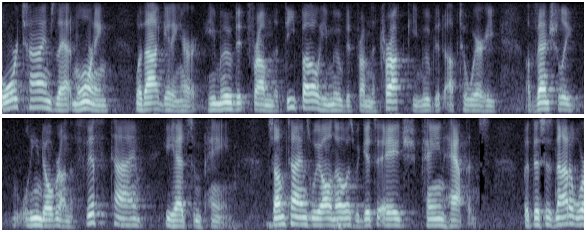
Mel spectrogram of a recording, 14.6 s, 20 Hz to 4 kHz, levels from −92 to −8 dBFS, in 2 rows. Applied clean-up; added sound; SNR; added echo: none; none; none; none.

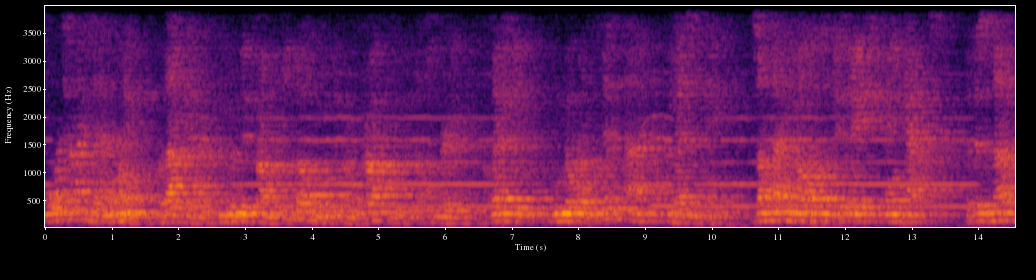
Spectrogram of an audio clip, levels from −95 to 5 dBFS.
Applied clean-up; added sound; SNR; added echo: none; Wind instrument, woodwind instrument; 14 dB; reverberation time 2.1 s.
